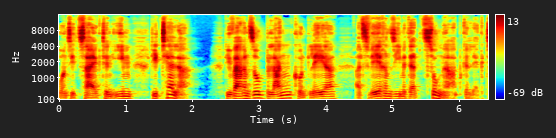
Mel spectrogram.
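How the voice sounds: The pitch moves with ordinary variation. It belongs to a natural reading voice.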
